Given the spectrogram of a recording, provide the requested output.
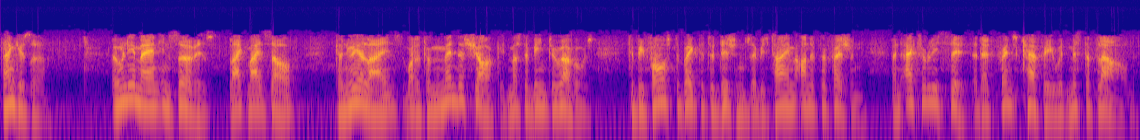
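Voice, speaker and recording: An Englishman speaks as a butler in a scripted radio talk. His manner is formal and courteous, his pitch medium. The 1930s sound is very tinny and narrow. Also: sing-song, moderate pace, husky. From England.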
